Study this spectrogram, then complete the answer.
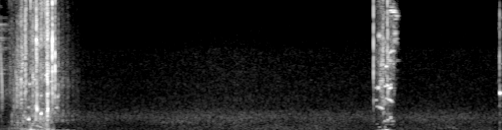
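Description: Game menu sounds whoosh as the map changes.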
